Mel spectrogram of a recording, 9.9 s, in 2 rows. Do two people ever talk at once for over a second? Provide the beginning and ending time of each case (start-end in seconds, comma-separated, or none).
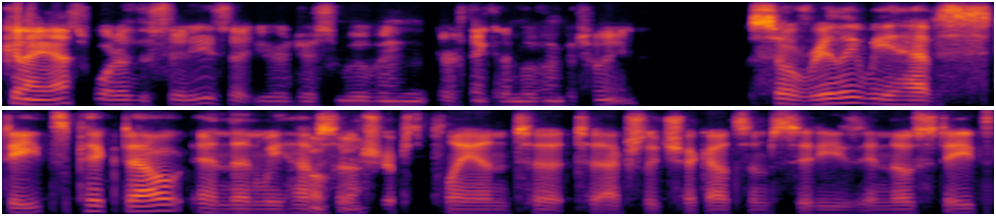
none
